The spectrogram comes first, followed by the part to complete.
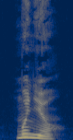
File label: "mwzo", Apatani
